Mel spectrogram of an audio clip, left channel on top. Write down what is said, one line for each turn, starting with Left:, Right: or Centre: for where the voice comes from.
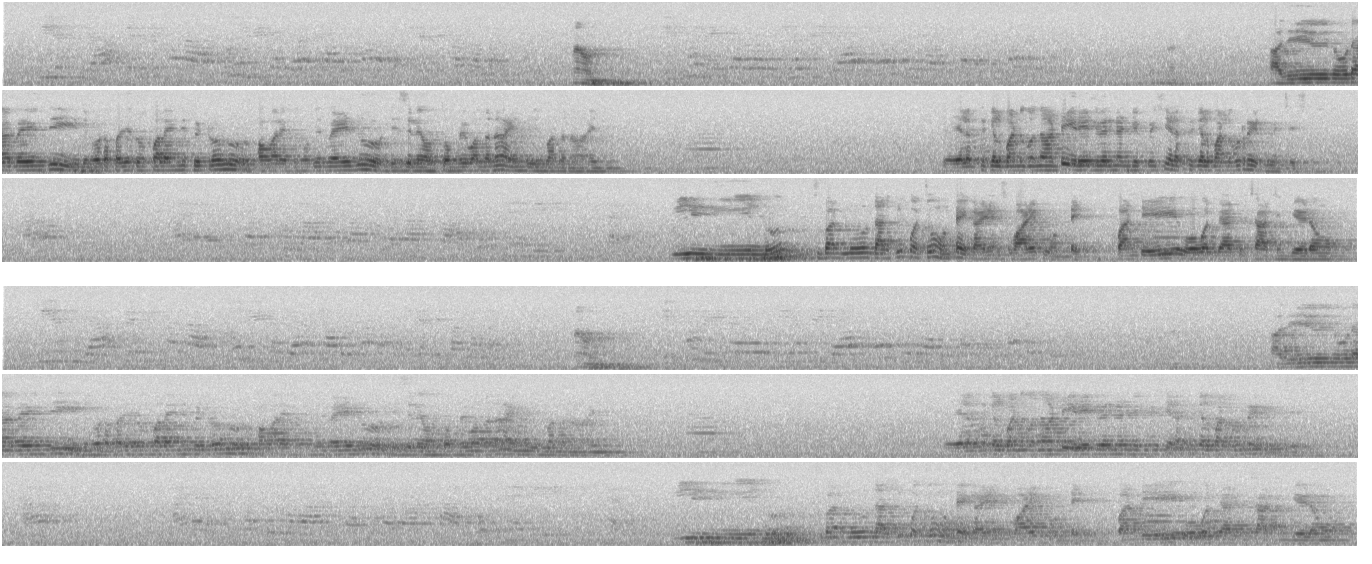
Right: సిఎన్జి గ్యాస్ పెరిగిందన్న అప్పుడు లీటర్ గ్యాస్ యాభై రూపాయలు అంట సిఎన్జి బండ్ల
Left: అవును
Right: ఇప్పుడు లీటరు సిఎన్జి గ్యాస్ నూట యాభై రూపాయలు వంద రూపాయలు పెంచిండు
Left: అవును అది నూట యాభై అయింది ఇది నూట పదిహేను రూపాయల అయింది పెట్రోల్ పవర్ ఎక్కువ నూట ఇరవై ఐదు డీజిల్ తొంభై వందన అయింది వందనం అయింది
Right: ఆ మామయ్యనైతే
Left: ఎలక్ట్రికల్ బండి కొందా అంటే ఈ రేట్లు పెరినని చెప్పేసి ఎలక్ట్రికల్ బండ్లు కూడా రేట్లు పెంచేేశారు
Right: ఆ ఆయన ఎలక్ట్రిక్ బండ్లు వాడొద్దు అంటుారనా కాలిపోతున్నాయి వేడికి హీటు అని
Left: ఈ వీళ్ళు పిచ్చి బండ్లు దానికి కొంచెం ఉంటాయి గైడెన్స్ వాడేటివి ఉంటాయి బండి
Right: ఆ
Left: ఓవర్ బ్యాటరీ ఛార్జింగ్ చేయడం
